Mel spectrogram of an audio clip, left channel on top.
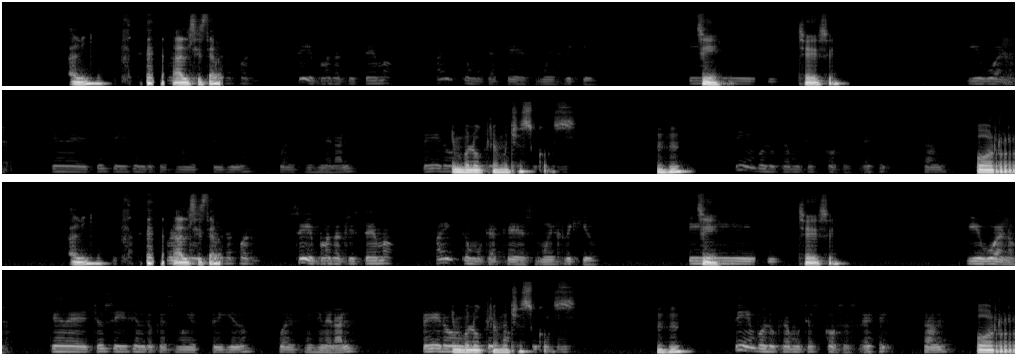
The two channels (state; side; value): normal; both; correlation 0.92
